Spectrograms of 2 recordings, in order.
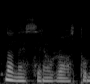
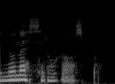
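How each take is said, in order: First: Said in the usual way. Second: "non" leaned on, falling to the end; stress on non. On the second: Shown as a demonstration. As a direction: press the word "non" as the final lesson.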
